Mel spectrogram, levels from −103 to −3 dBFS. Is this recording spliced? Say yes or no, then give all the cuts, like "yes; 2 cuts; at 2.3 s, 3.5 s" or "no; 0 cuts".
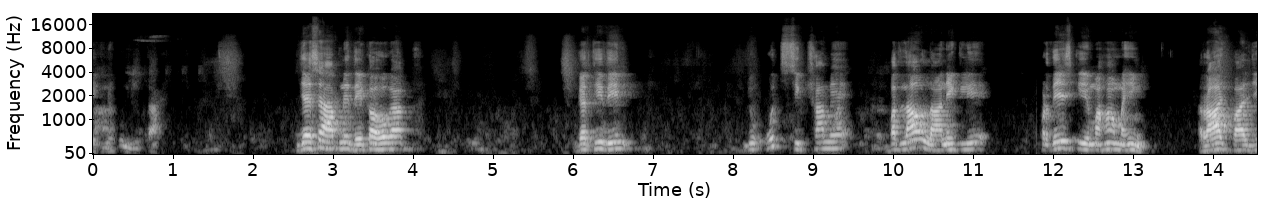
no; 0 cuts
